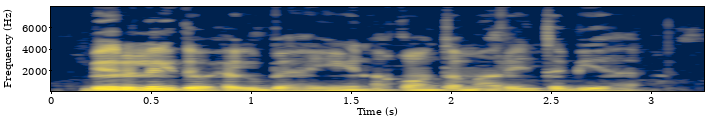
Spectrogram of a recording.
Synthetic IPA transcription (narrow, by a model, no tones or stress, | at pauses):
bɛːɾɐlɛjðɐwɑħɑ̰jʊbaːɦɐjɛːnʔɑqɔːnt̪ʰɐmaːɾɛjnt̪ʰɐbɪjɐɦɐ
